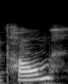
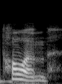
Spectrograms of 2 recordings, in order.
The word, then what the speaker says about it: poem: way you pronounce the poem you had said poem so we actually don't pronounce this second vow so we say po po it's a very long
